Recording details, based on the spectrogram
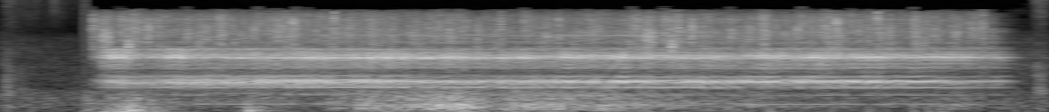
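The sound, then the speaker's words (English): Steady, dense rain pours down while deep rolls of thunder rumble underneath, the storm starting abruptly, swelling loud for about five seconds, then cutting off; no voices are heard. “that storm is passing right where Boromir is going”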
